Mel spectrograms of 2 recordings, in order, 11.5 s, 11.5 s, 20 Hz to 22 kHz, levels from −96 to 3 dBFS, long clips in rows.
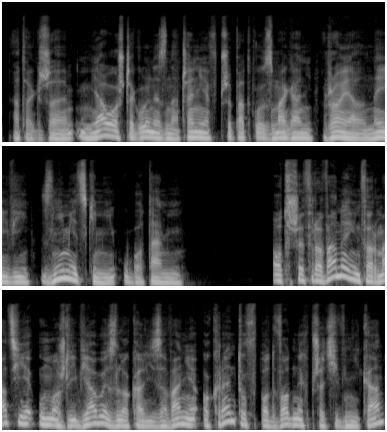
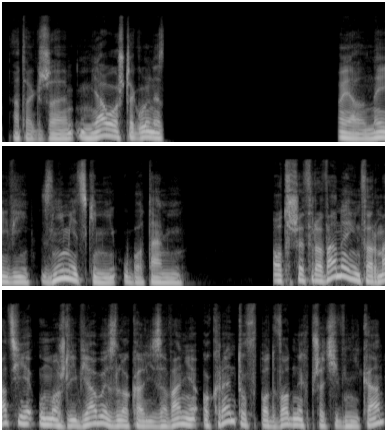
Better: first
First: none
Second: audio cutting out; at 1.5 s for 1.5 s

